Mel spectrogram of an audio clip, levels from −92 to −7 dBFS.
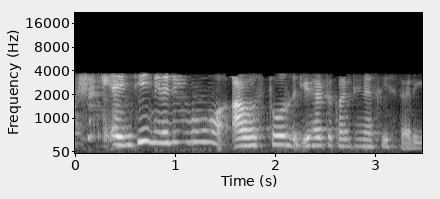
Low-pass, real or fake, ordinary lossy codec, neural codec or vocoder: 3.6 kHz; fake; MP3, 32 kbps; codec, 16 kHz, about 1 kbps, DyCAST, with the encoder's durations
